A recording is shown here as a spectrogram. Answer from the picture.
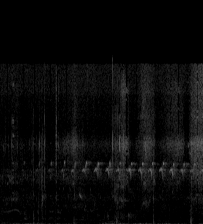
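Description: A bird repeating a short, high chirp rapidly, about five times a second, starting about two seconds in, over a low rumble of wind on the microphone.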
